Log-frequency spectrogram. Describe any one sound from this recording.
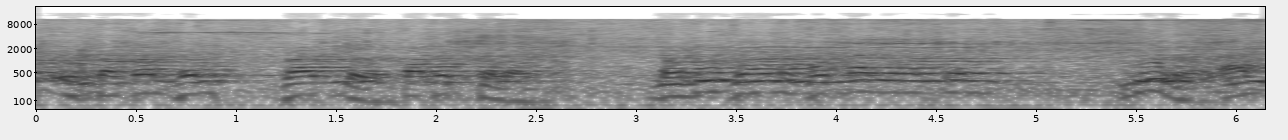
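A group of men chant together.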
